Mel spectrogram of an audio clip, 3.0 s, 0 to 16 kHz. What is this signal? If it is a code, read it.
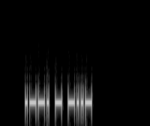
Morse code, heard as a keyed tone, about 28 wpm, 700 Hz. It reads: PTX
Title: USA Call Sign Postfixes - 3 Letters 28wpm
